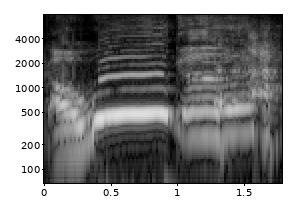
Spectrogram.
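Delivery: slow, high, loud cartoon wolf call; Adam Carolla awooga. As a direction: stretch it out like a cartoon horn. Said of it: "Adam Carolla's like".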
